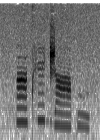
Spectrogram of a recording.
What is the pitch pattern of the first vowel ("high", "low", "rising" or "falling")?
high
